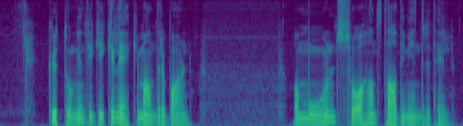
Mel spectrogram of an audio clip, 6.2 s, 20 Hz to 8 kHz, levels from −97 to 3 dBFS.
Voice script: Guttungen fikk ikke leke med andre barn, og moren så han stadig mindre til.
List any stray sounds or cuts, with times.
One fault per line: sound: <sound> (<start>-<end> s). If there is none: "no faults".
no faults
